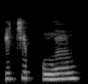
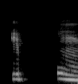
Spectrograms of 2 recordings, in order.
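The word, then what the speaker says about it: 一分: Jadi kayak misalkan 1 menit gitu. Jadi bukan icipung tapi jadi ipung ya.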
